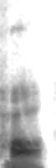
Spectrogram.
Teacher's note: আইন হা একসাথে উচ্চারণ হয় গোলার মাঝখান থেকে, কণ্ঠনালীর মাঝখান থেকে উচ্চারণ হয় আইন হা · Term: বড় হা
